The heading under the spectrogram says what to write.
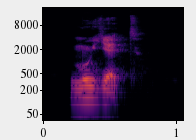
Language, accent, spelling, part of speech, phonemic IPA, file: French, France, mouillette, noun, /mu.jɛt/, LL-Q150 (fra)-mouillette.wav
- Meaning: soldier (piece of bread to dip into a boiled egg)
